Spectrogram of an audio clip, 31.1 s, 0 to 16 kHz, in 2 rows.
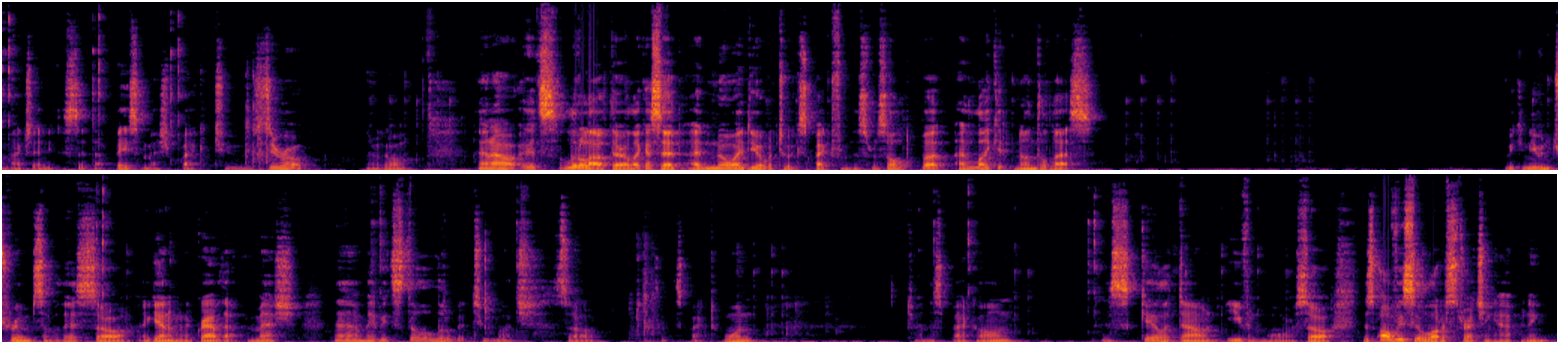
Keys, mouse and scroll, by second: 3.0 click, 3.6 middle click, 4.0 alt+middle click, 4.3 middle click, 4.7 scroll up 3, 4.9 alt+middle click, 5.3 middle click, 5.7 alt+middle click, 6.2 alt+middle click, 6.9 scroll up 2, 7.1 alt+middle click, 7.7 middle click, 8.0 scroll down 2, 8.2 alt+middle click, 9.8 middle click, 10.1 alt+middle click, 10.5 middle click, 10.8 alt+middle click, 11.4 middle click, 11.7 alt+middle click, 12.8 middle click, 13.0 alt+middle click, 15.4 middle click, 15.7 scroll down 2, 16.5 click, 16.9 middle click, 19.2 click, 22.5 click, 22.9 middle click, 23.1 scroll down 1, 23.2 alt+middle click, 23.8 scroll down 1, 24.8 click, 24.8 scroll down 1, 25.6 middle click, 26.4 click, 26.8 alt+middle click, 27.2 middle click, 27.6 scroll up 1, 27.7 alt+middle click, 28.1 alt+middle click, 28.5 middle click, 28.7 scroll down 1, 28.9 alt+middle click, 29.5 middle click, 29.7 alt+middle click.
